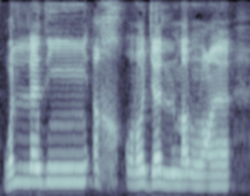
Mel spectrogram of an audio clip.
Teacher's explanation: Yakhfa dengan akhraja harus sempurna. Kha benar-benar dihalak.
